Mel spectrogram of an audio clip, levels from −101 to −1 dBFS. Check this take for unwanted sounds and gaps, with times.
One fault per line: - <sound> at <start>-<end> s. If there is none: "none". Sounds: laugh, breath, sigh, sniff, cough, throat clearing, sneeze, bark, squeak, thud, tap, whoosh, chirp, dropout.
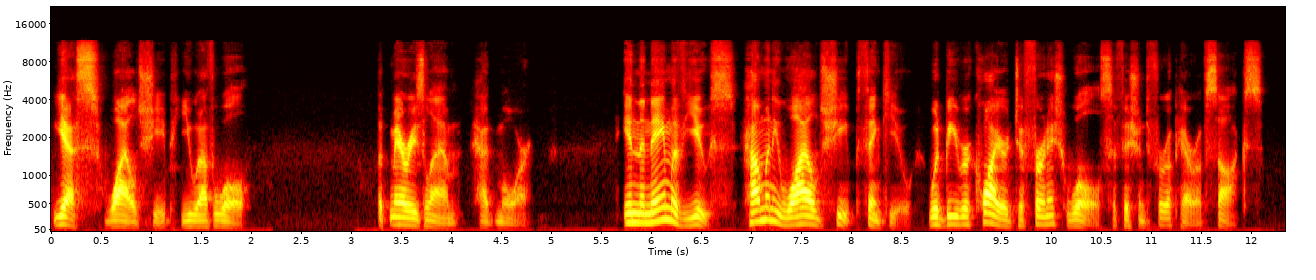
none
